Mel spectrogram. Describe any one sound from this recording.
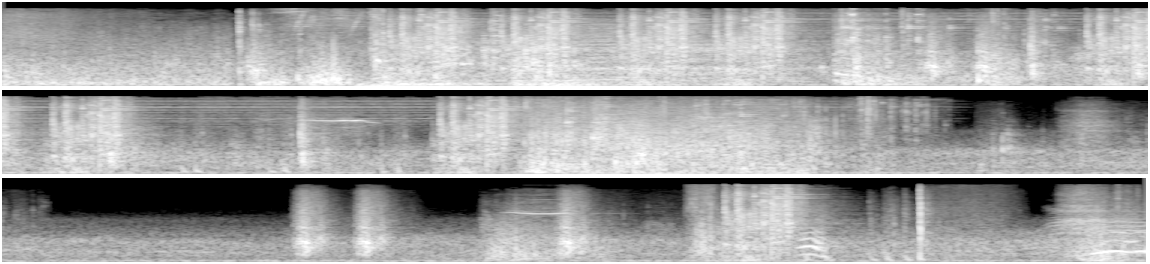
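Short menu clicks and chimes sound in quick succession.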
